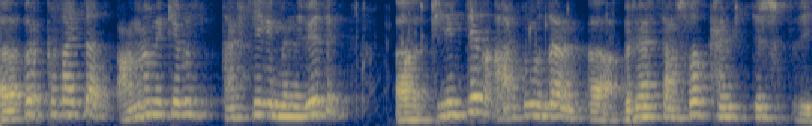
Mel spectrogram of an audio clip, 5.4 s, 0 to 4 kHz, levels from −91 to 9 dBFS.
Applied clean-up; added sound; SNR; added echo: neural mask model DeepFilterNet 3.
